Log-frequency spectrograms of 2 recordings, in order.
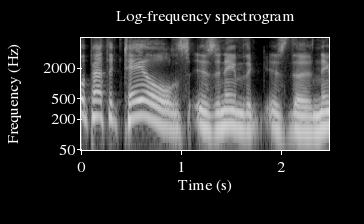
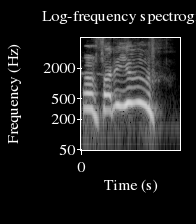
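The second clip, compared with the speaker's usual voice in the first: put-on drunk Italian accent, pitched higher. Imitating Rocky when he's drunk: imitating Rocky drunk, Italian accent. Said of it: "That's pretty much Rocky when he's drunk".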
